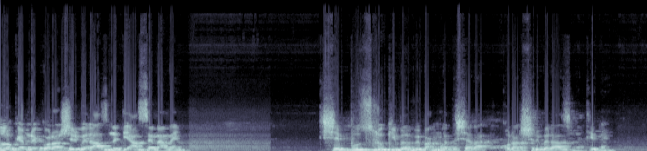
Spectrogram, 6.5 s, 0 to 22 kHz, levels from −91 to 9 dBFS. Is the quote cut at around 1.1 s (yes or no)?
no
